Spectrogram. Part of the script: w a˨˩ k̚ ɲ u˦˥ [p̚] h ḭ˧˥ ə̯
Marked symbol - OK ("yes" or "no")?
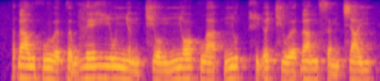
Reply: no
